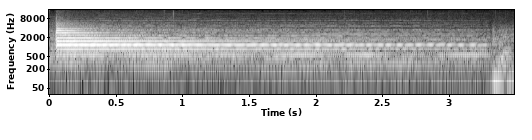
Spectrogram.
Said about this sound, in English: As a matter of fact, they were still dancing when the big clock started to strike midnight.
